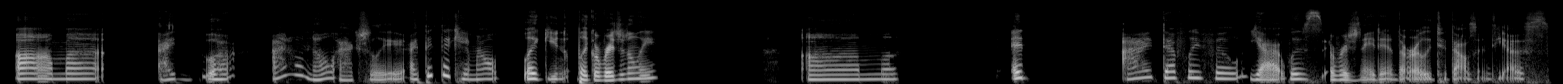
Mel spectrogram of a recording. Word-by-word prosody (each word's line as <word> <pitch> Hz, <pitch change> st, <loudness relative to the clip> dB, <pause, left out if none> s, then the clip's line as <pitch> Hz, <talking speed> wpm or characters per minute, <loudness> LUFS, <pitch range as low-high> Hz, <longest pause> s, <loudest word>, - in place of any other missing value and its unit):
Um, 255 Hz, -1 st, +4 dB
uh, 250 Hz, 0 st, +1 dB, 0.6 s
I 230 Hz, +3 st, -4 dB, 0.3 s
uh, 235 Hz, +1 st, +3 dB, 0.4 s
I 265 Hz, -, -2 dB
don't 420 Hz, 0 st, -6 dB
know, 245 Hz, +5 st, -2 dB
actually, 195 Hz, -, -3 dB
I 235 Hz, -, 0 dB
think 405 Hz, -, 0 dB
they 420 Hz, -3 st, +5 dB
came 240 Hz, -9 st, -4 dB
out, 245 Hz, +3 st, -3 dB, 0.2 s
like, 255 Hz, -2 st, +7 dB
you 250 Hz, 0 st, -1 dB
kn 255 Hz, -, -7 dB
like, 210 Hz, -3 st, +5 dB
originally? 230 Hz, +10 st, +4 dB, 1.5 s
Um 230 Hz, +2 st, -1 dB, 1.1 s
It 290 Hz, 0 st, +6 dB, 0.9 s
I 295 Hz, +6 st, -2 dB
definitely 300 Hz, 0 st, +1 dB
feel 265 Hz, -2 st, -1 dB
yeah, 230 Hz, -, +4 dB
it -, -, -4 dB
was 245 Hz, -1 st, +1 dB
originated 105 Hz, -, 0 dB
in 240 Hz, -, -5 dB
the -, -, -2 dB
early -, -, +1 dB
2000, -, -, -5 dB
yes. -, -, -6 dB
245 Hz, 125 wpm, -26 LUFS, 225-265 Hz, 1.5 s, like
